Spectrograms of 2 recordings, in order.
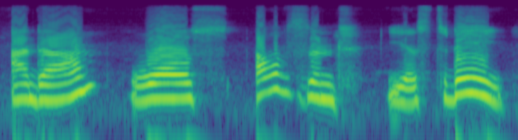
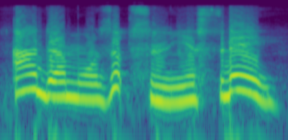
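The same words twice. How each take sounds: First: Each word is said separately without linking. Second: Was runs straight into absent without a break.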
